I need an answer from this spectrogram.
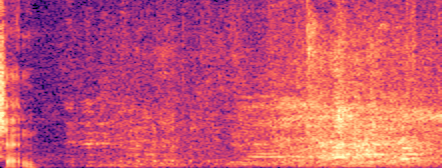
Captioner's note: audience laughing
